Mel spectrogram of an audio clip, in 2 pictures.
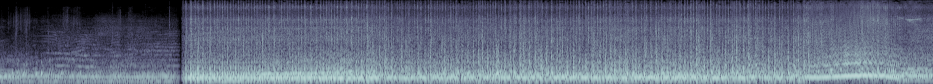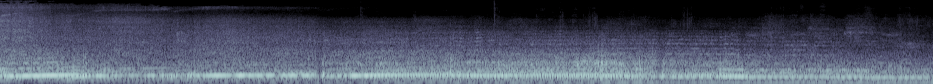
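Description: Two Pro Street drag motorcycles at full throttle, their engines a loud roar that starts suddenly about two seconds in, with pitch rising and falling through gear changes, then fading as the bikes run away down the strip.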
